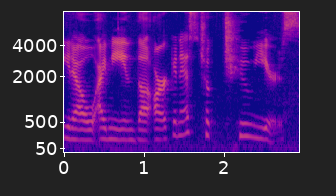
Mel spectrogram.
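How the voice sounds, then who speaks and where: A woman with a bright, sharp tone at medium pitch, on a very clean recording with a silent background. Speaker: game streamer. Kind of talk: casual chat. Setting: live stream. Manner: halting, repeats words.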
